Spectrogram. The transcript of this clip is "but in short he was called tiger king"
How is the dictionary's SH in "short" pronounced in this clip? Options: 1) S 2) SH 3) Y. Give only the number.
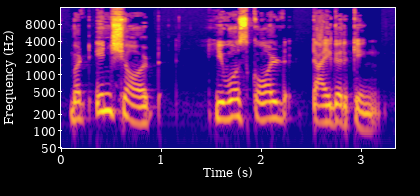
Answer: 2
